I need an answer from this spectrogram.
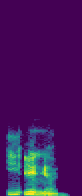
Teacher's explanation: the t can be pronounced like hamza. Okay. This is called the glottal stop. It comes from the glottis. The glottis is the opening between our vocal cords.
